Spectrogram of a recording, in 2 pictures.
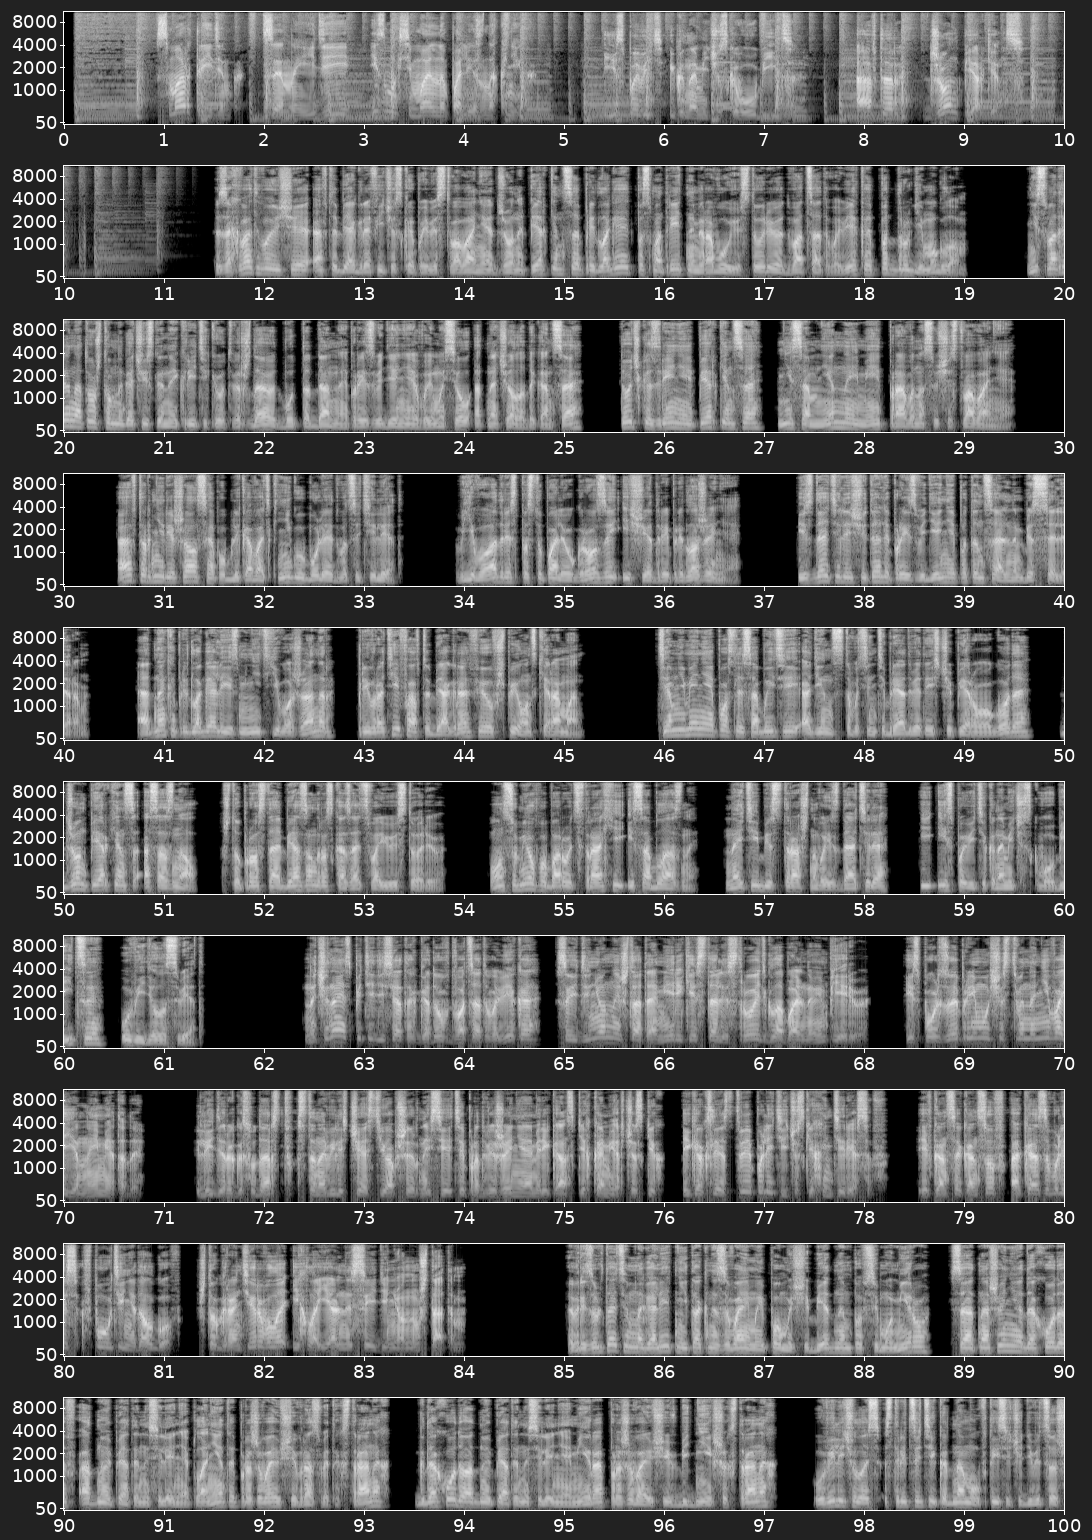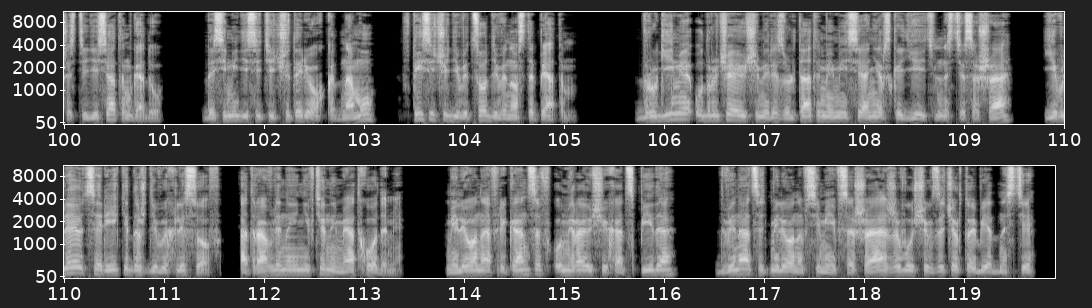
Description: Аудиокнига Ключевые идеи книги: Исповедь экономического убийцы.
